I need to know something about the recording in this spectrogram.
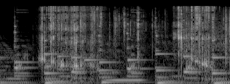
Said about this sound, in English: Baby Bug was chewing a leaf.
